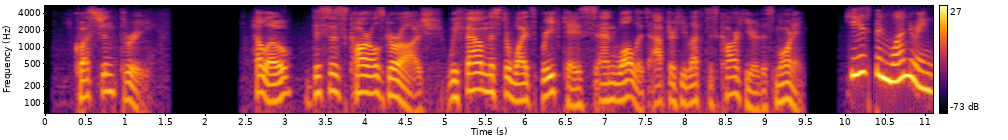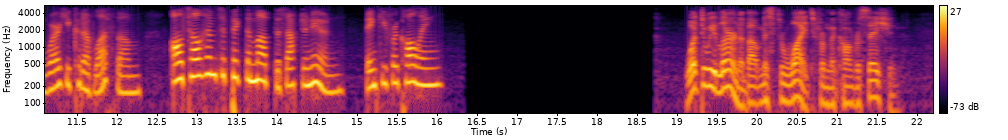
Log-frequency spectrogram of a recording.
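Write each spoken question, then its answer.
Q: What do we learn about Mr. White from the conversation?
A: He left his briefcase and wallet at the garage.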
